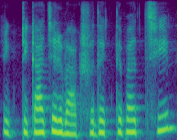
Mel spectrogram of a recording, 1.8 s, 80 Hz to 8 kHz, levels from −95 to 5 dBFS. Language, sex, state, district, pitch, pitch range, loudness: Bengali, female, Tripura, Dhalai, 245 Hz, 240-255 Hz, -16 LUFS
